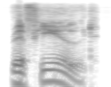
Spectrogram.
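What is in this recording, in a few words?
"refute", American English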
